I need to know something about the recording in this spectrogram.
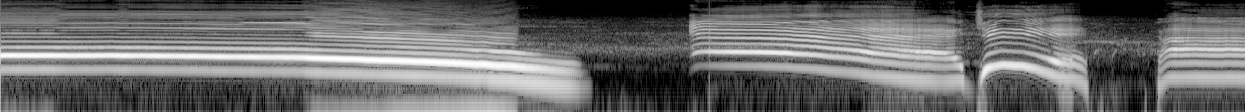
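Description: A male sports commentator's long, drawn-out 'gol' cry, held on one pitch for about seven seconds and then falling away, followed by two shorter shouts that also drop in pitch.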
